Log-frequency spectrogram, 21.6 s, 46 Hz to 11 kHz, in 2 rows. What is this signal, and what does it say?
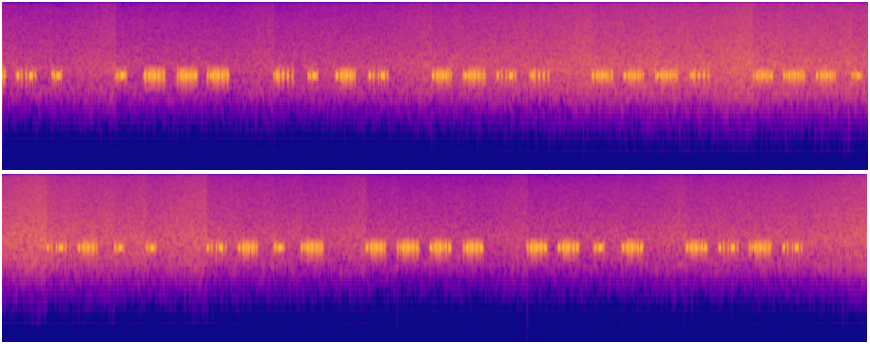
Hellschreiber (Feld-Hell, 122.5 baud), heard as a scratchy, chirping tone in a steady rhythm, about 1000 Hz, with radio static. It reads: … 1893 7164 6547 8657 9261 4611 4612 6309 9010 0434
